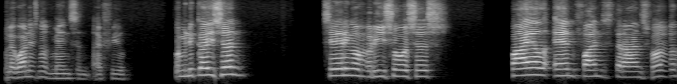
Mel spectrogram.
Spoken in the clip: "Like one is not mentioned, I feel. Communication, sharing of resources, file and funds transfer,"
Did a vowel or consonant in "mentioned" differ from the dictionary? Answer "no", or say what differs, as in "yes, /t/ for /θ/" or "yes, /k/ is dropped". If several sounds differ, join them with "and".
yes, /s/ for /ʃ/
